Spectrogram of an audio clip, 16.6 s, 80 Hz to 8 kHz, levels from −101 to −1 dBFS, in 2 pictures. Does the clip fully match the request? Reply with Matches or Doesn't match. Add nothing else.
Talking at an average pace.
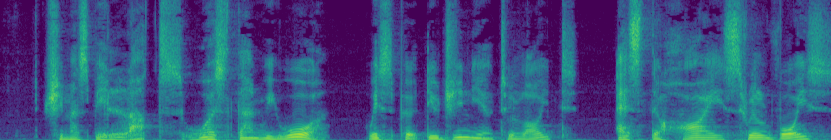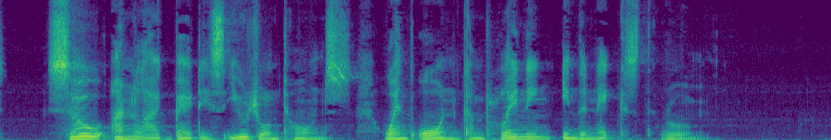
Doesn't match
